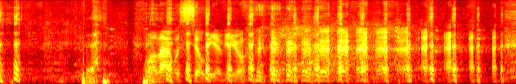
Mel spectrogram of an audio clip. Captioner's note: chuckles; laughing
